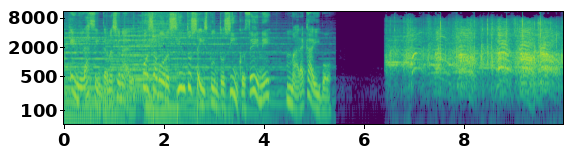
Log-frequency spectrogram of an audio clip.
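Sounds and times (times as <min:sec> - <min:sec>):
speech: 0:00.1 - 0:05.4
crowd chanting at union conference: 0:06.6 - 0:09.9.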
